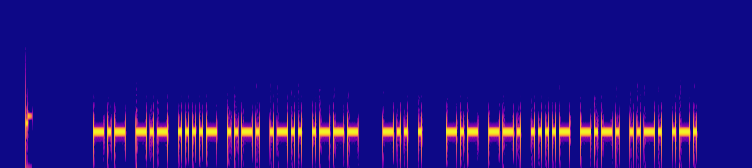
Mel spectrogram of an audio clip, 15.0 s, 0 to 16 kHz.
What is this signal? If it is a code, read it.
Morse code, heard as a keyed tone, about 17 wpm, 700 Hz. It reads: KK4FLJ DE KG4CFR
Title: USA Callsign DE Callsign - 6 Characters - 17wpm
